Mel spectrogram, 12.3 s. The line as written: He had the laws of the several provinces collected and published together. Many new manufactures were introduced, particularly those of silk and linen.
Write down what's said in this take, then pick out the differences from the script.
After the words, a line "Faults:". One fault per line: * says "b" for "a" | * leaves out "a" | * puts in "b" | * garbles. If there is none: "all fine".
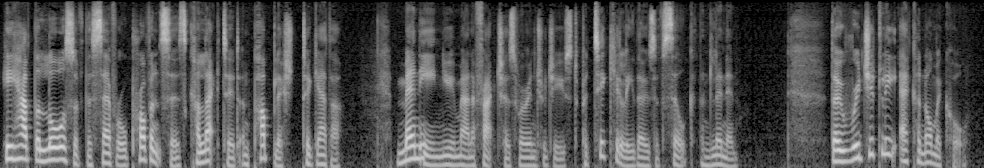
He had the laws of the several provinces collected and published together. Many new manufactures were introduced, particularly those of silk and linen. Though rigidly economical
Faults:
* puts in "Though rigidly economical"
